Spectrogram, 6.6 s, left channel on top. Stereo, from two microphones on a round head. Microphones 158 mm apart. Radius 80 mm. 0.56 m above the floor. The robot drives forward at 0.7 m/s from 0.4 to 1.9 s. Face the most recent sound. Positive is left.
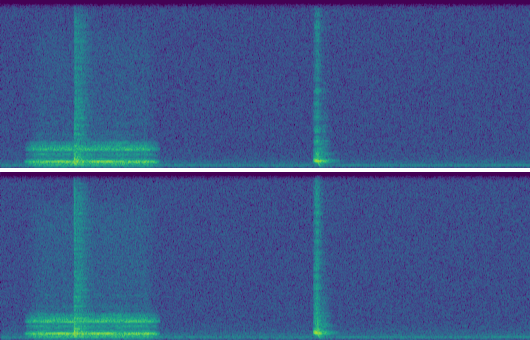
turn(degrees=-25)  # may be behind; listen again after turning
